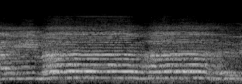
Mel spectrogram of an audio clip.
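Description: A group of men chanting a mawlid devotional poem together, with no accompaniment, in long held notes.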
